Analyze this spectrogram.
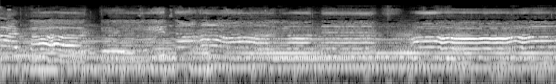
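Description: A child singing, holding and bending long notes, over a harmonium's steady reed chords.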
